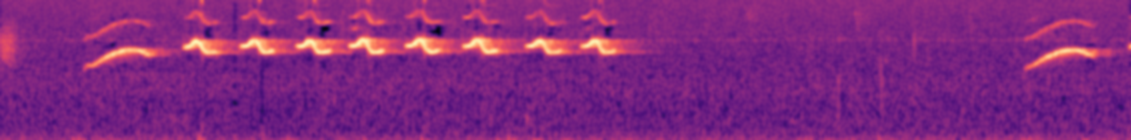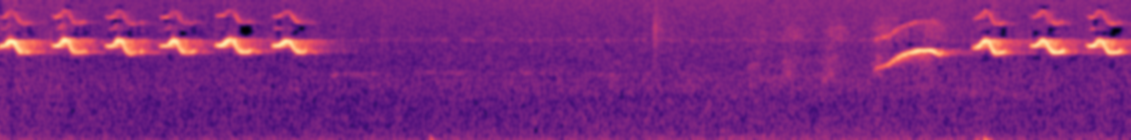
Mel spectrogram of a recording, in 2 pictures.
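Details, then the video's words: Masked gnatcatcher sings three phrases, each a rising slurred whistle then a quick run of thin, high repeated notes, over quiet background hiss. "balança rabo de máscara e seu lindo canto"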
